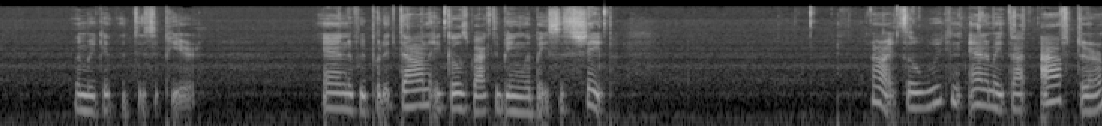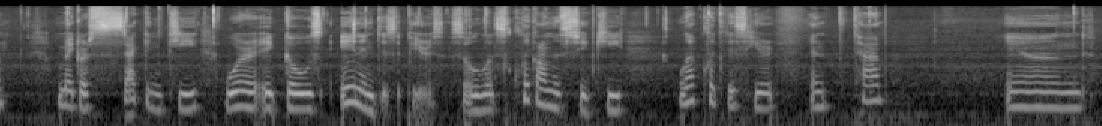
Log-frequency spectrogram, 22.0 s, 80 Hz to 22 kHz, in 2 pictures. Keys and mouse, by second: 6.1-7.9 drag, 7.9 typing, 8.9 typing, 9.0 middle click, 10.7-12.4 drag, 12.4-14.3 middle drag, 15.9-17.6 drag, 17.8 middle click, 18.2-19.8 drag, 19.7 Tab, 20.0-21.8 middle drag.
